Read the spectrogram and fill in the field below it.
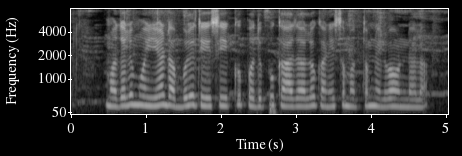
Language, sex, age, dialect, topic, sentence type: Telugu, female, 18-24, Utterandhra, banking, statement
